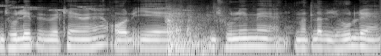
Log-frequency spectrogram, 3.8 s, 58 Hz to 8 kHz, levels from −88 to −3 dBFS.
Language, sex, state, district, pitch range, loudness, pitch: Hindi, male, Bihar, Araria, 125-135 Hz, -15 LUFS, 130 Hz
